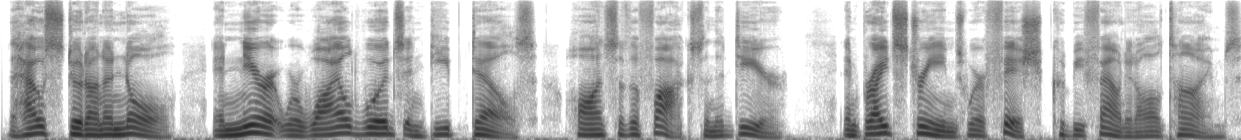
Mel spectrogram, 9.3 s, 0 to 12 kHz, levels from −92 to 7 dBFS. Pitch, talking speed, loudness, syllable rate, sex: 125 Hz, 215 wpm, -18 LUFS, 4.5 syllables/s, male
